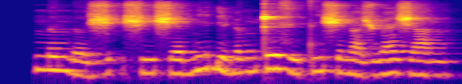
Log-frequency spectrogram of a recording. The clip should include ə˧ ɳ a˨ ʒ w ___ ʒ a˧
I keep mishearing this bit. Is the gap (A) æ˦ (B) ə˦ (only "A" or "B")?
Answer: A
